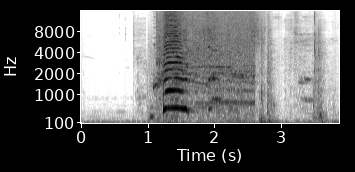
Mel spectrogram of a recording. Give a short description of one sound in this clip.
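A young woman screams loudly and suddenly.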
